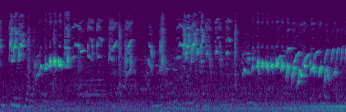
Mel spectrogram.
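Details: White-rumped shama in fighting mood singing a rich varied song: high sharp notes and chattering bursts, then a fast descending series of trilled whistles near the end.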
